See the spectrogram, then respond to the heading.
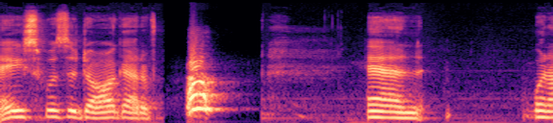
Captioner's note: bark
